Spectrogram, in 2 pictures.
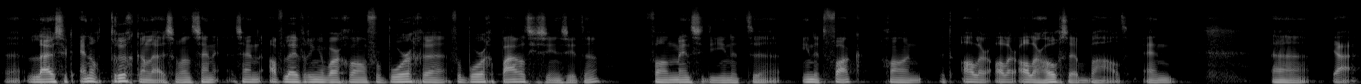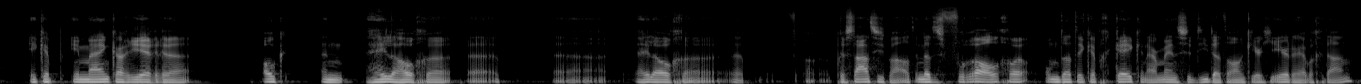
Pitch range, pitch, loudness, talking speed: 105-120 Hz, 110 Hz, -32 LUFS, 160 wpm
